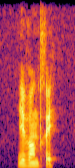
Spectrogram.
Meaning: 1. to gut, to disembowel 2. to rip apart, to tear open 3. to gore
- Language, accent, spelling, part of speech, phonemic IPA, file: French, France, éventrer, verb, /e.vɑ̃.tʁe/, LL-Q150 (fra)-éventrer.wav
